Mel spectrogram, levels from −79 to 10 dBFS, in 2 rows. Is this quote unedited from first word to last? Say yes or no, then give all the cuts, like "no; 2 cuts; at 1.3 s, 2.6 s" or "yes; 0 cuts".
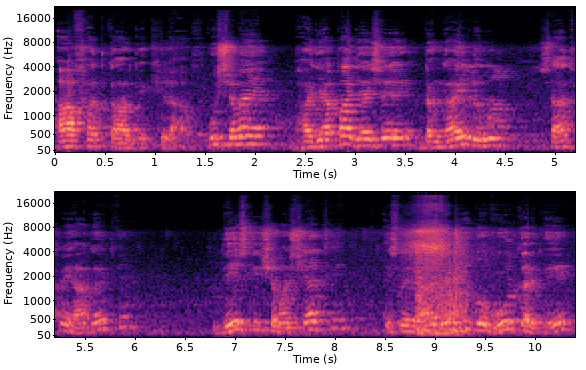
no; 1 cut; at 1.4 s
